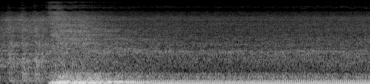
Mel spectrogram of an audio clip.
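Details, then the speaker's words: Holden VY Calais L67 supercharged V6 drift car, freshly installed replacement engine (double-row timing chain, lower km, balance shaft disconnected, upgraded mounts), first start without coolant or supercharger belt: quick crank, catches at once with short rev, settles into smooth even idle; oil pressure 70. "She fires right up. Oil pressure. 70. Got good oil pressure. Actually sounds pretty good. It actually sounds really good."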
